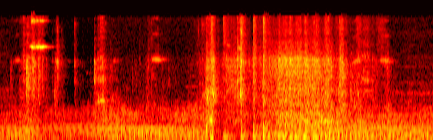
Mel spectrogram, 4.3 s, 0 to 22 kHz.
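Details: 1965 Harley-Davidson XLCH with a Bendix carburetor that won't start: after a shot of starting fluid the old twin coughs and catches in uneven bursts of firing, pointing to a fuel delivery fault rather than spark; cause suspected, not confirmed.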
